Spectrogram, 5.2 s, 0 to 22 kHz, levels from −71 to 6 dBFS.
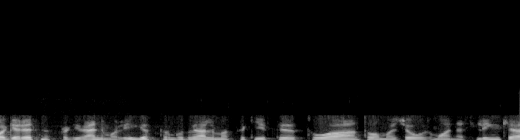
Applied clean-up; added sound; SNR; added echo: none; none; none; none.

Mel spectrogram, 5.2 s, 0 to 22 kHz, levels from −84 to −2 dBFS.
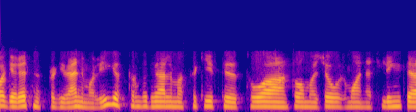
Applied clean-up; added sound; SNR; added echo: neural mask model DeepFilterNet 3.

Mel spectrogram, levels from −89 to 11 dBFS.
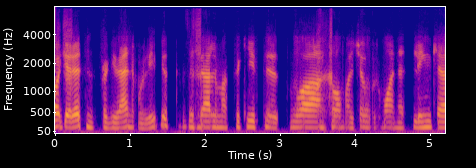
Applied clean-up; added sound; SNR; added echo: neural diffusion model UNIVERSE++.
